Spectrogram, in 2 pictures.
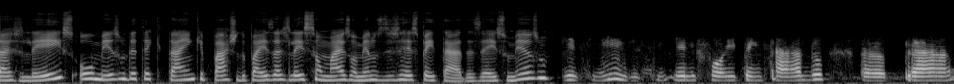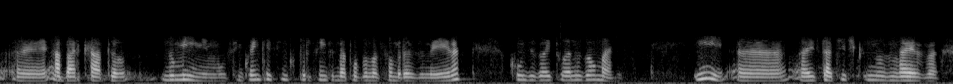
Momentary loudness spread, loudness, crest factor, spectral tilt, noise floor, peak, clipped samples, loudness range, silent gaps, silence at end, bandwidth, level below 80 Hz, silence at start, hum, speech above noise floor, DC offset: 9 LU; -26 LUFS; 22 dB; -5.5 dB/octave; -51 dBFS; -4 dBFS; under 0.1%; 5 LU; none; 0 s; 13 kHz; -54 dBFS; 0 s; none; 25 dB; under 0.1%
